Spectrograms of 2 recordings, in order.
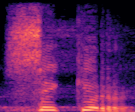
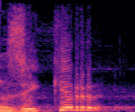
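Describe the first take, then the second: First: The word begins with an s sound. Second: The word begins with a z sound. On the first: "Lebih cenderung ke sa" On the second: "Bilang zikir"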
